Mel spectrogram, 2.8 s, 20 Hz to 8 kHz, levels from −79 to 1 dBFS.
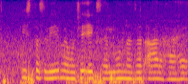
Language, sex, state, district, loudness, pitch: Hindi, female, Chandigarh, Chandigarh, -16 LUFS, 215 Hz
